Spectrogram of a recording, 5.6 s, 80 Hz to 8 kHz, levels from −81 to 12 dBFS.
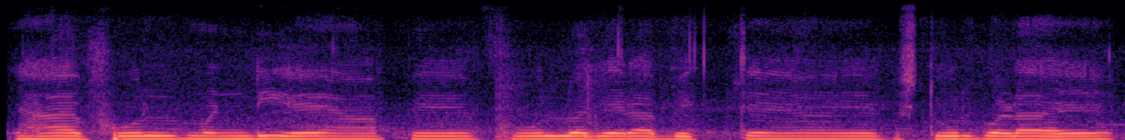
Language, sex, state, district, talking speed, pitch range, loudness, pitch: Hindi, male, Uttar Pradesh, Lucknow, 150 wpm, 160-170 Hz, -15 LUFS, 165 Hz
